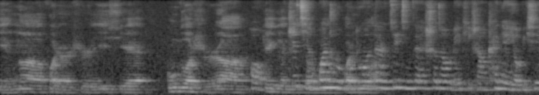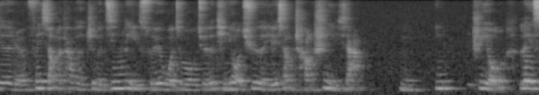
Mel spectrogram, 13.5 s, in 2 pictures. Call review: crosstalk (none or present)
present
